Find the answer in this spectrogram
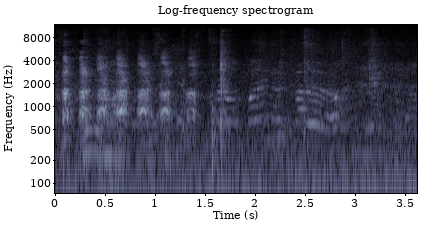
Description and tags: cackle laugh
Laughter recorded in a French market. Part of a field-recording pack. Made with minidisc.
ambience, field-recording, laugh, laughter, voice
